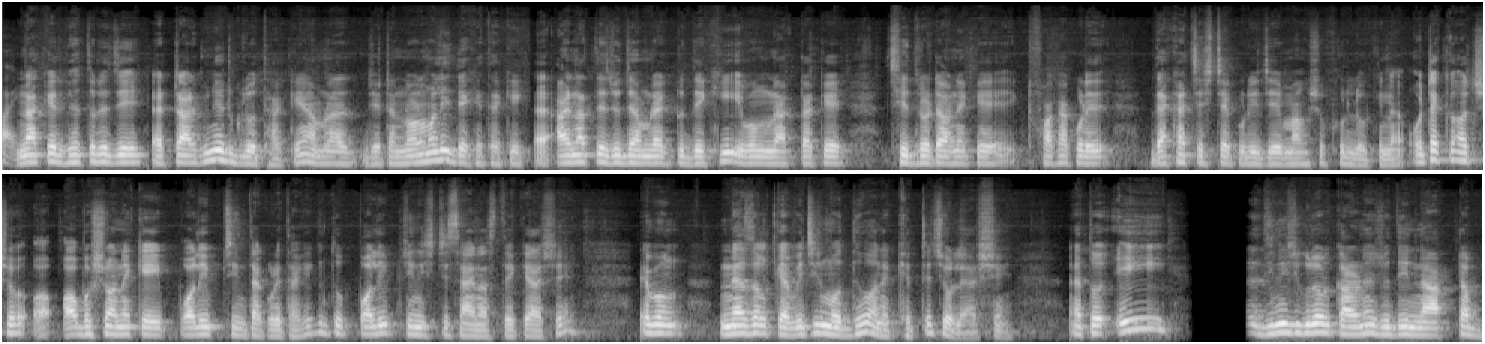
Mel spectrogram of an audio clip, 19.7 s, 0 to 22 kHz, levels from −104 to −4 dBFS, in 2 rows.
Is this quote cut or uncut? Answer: cut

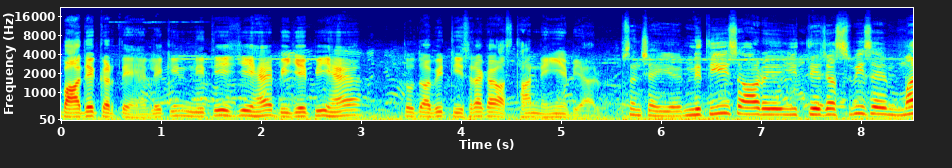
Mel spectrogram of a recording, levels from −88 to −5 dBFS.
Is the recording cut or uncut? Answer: cut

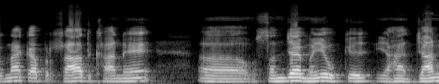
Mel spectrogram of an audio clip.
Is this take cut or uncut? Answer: uncut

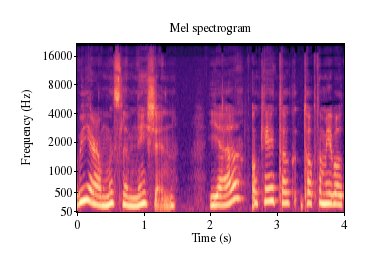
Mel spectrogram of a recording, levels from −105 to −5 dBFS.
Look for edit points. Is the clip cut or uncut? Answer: uncut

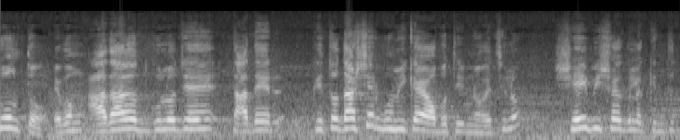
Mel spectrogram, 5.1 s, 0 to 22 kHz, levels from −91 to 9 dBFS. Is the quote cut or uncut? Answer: uncut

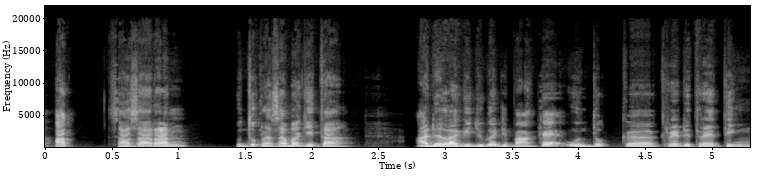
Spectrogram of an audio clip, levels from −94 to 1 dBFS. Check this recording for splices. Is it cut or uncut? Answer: cut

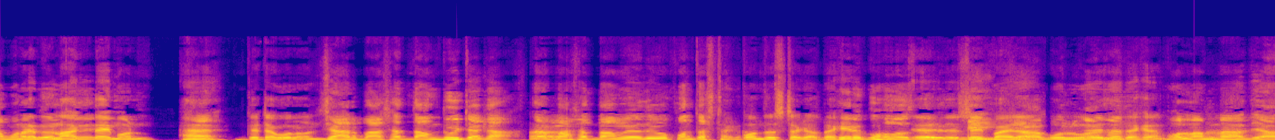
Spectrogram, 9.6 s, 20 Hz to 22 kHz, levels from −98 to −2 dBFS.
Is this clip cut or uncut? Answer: cut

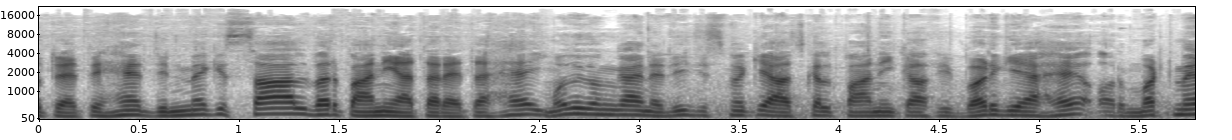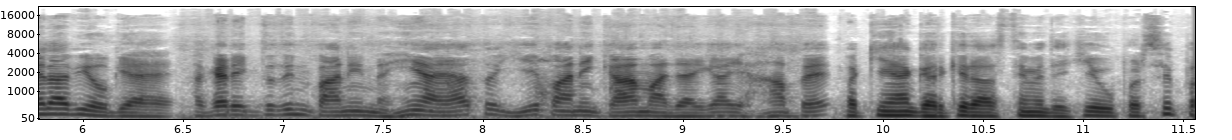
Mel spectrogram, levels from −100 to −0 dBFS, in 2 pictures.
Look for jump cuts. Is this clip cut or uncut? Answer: cut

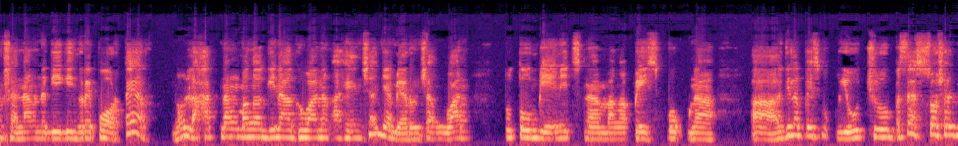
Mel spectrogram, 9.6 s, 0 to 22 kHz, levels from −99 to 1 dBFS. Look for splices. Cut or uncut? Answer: uncut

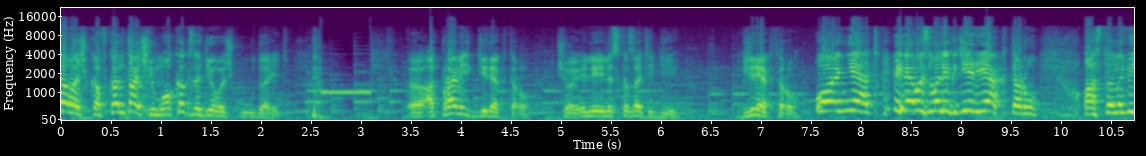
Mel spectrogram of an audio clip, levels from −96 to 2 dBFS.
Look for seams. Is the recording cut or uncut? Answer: cut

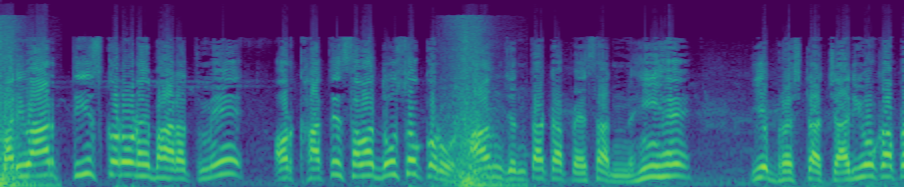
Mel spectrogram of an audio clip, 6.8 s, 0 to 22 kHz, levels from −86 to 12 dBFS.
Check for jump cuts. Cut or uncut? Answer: cut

